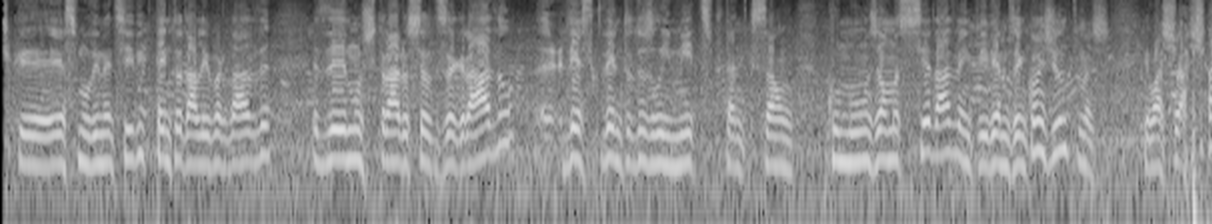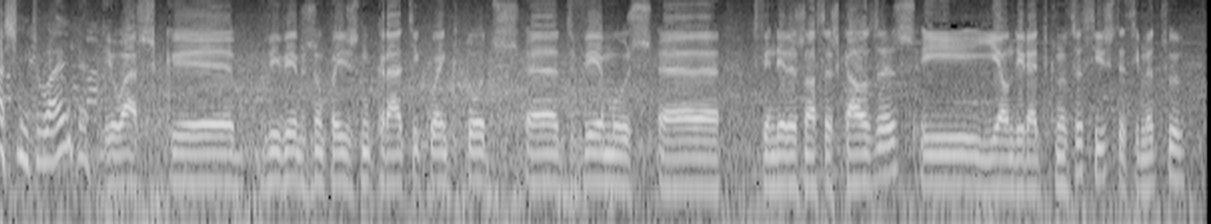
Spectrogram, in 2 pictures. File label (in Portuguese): Voz Pop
